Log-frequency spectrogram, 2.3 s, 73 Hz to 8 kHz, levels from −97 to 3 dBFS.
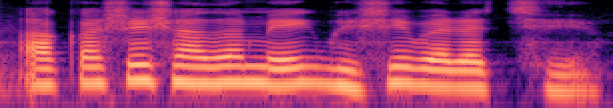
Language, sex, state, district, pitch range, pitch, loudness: Bengali, female, West Bengal, Cooch Behar, 185-220 Hz, 205 Hz, -15 LUFS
